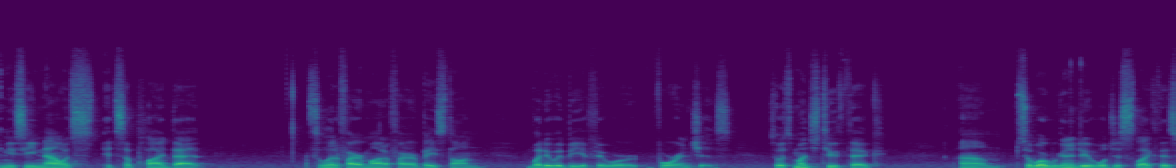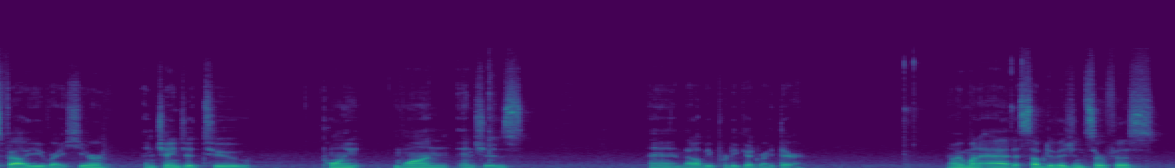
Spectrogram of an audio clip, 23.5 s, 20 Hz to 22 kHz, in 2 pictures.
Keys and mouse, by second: 16.1-20.2 middle drag.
